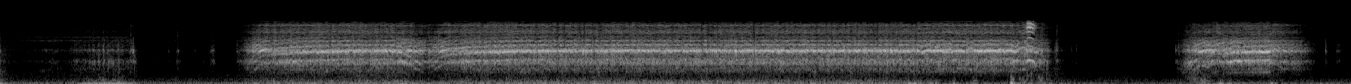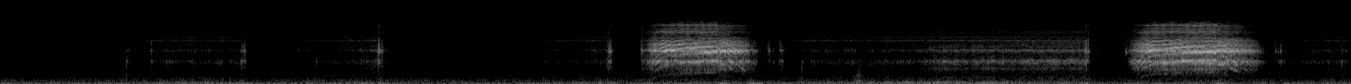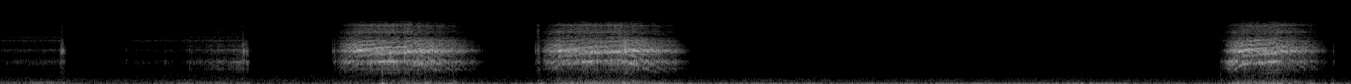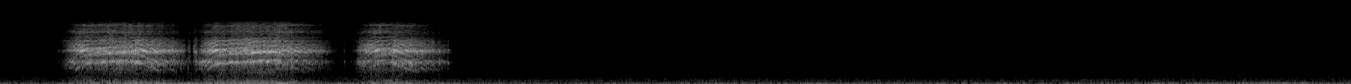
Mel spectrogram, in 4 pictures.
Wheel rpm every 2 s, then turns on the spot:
10, 90, 130, 160, 160, 40, 50, 0, 0, 0, 40, 10, 60, 10, 0, 50, 50, 0, 0, 20, 40, 70, 20, 0, 0, 0, 0.
0-2 22-24 26-28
